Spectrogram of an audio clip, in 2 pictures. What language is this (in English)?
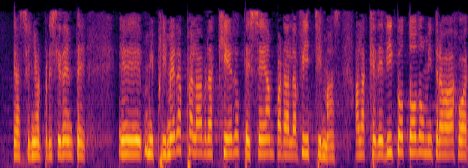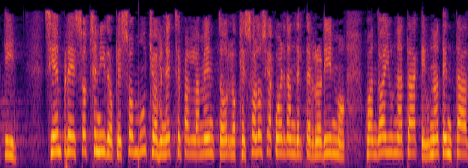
Spanish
